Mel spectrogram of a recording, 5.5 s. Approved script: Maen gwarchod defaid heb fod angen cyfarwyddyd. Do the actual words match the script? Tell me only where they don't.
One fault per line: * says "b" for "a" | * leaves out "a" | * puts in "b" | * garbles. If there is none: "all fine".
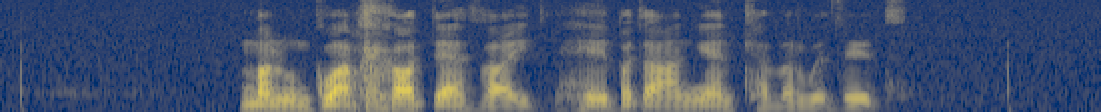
* puts in "nhw'n"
